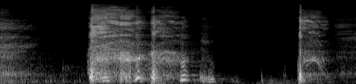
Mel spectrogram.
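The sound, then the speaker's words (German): A coughing fit: a few harsh, loud coughs come in bursts, a cluster close together and then one more sharp cough after a short pause, with no talk. “jetzt kriege ich hier echt Hustenanfälle.”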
